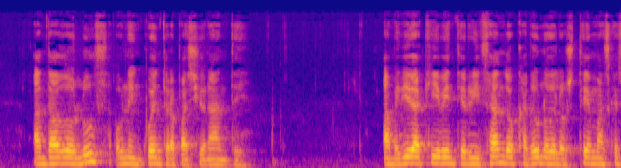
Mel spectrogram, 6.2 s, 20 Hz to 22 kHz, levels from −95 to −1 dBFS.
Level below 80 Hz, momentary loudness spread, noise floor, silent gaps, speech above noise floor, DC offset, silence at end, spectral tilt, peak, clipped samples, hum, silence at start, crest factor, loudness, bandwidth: -58 dBFS; 8 LU; -58 dBFS; none; 40 dB; under 0.1%; 0 s; -5.5 dB/octave; 0 dBFS; under 0.1%; none; 0.35 s; 20 dB; -19 LUFS; 16.5 kHz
